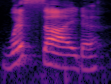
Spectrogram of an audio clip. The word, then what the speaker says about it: west side: 여기 3개의 자음이 붙어 있을 때는 가운데 자음이 단락이 된다. 넌 단락. 이래서 STS 이렇게 3개의 자음이 모여져 있죠. 그러면 T가 탈락이 돼서 어떻게 발음이 되죠? 그렇죠. west side. west side.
